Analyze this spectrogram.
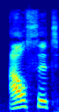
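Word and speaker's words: Aset: Gua Wald in these I'll sit is the Egyptian pronunciation of Isis Isis is actually the Greek pronunciation for the goddess Isis yeah right okay now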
